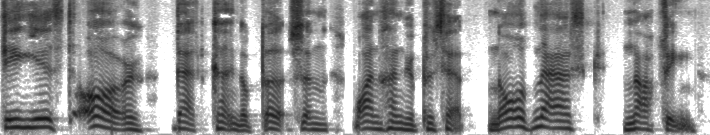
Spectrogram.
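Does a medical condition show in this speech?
Yes: cerebral palsy; from birth, no breathing first 40 minutes, feet opposite of Charlie Chaplin, shaking body, cramps, pain.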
